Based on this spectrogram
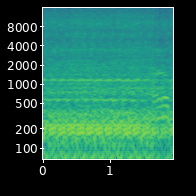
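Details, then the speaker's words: CAT forklift with cold hard-starting complaint, idling after start: slightly uneven, stumbling beat, definite misfire; cylinder balance test next. "don't know if you can hear this in the camera, but there is definitely a misfire on this engine."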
